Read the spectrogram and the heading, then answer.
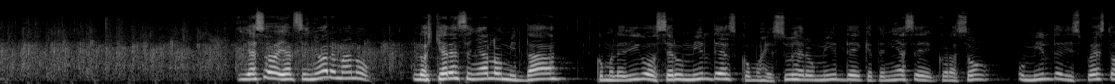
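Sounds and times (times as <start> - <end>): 
audience applause: 0.0 - 4.2
speech: 2.4 - 11.1.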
